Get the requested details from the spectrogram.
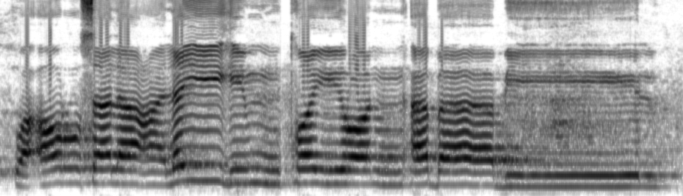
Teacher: را موٹا، طا بھی موٹا، را دو زبر رن پر غنہ کریں گے، ابابیل۔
